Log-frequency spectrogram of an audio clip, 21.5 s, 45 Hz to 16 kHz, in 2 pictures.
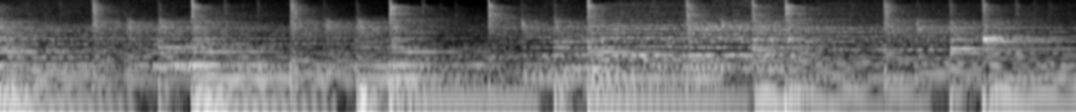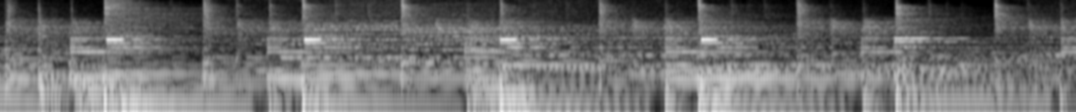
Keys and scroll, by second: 0.0-1.6 typing, 7.0 typing, 12.9 typing, 18.0 [, 20.3-21.5 typing.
